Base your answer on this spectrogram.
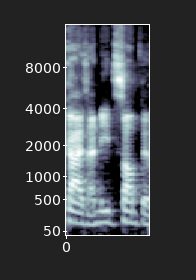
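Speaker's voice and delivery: imitated panicked, freaking-out voice. Retelling a plea to teammates on the mic: retelling freaking out. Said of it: "I'm freaking out".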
